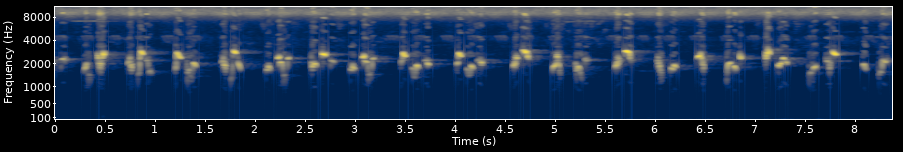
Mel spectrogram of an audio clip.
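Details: Sooty-headed bulbul, a national contest champion, delivering long sharp ropel trills: a dense, continuous run of short liquid whistled notes, a few per second, slurring up and down, with a constant thin high hiss behind.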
